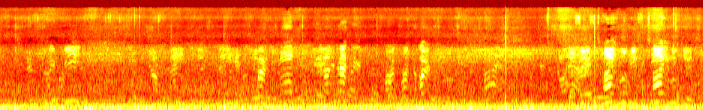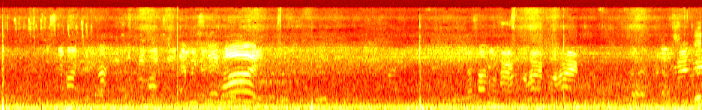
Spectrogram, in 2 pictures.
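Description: Players and spectators shouting calls across a soccer field, over a steady low rumble. A few sharp thuds of the ball being kicked stand out, spread through the second half.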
